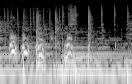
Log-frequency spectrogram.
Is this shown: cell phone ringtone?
no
